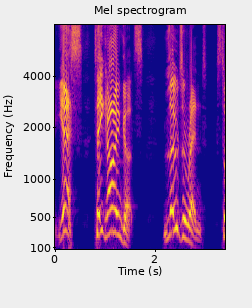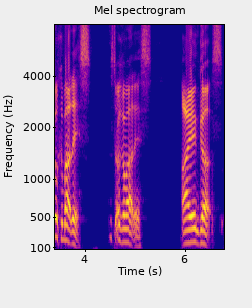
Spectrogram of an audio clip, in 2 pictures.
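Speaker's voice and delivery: loud, high hype about the unit; fired-up yelling about Iron Guts; excited shouting. Real, not acted. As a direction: cheer it like a fan. Hyped about choosing iron guts.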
